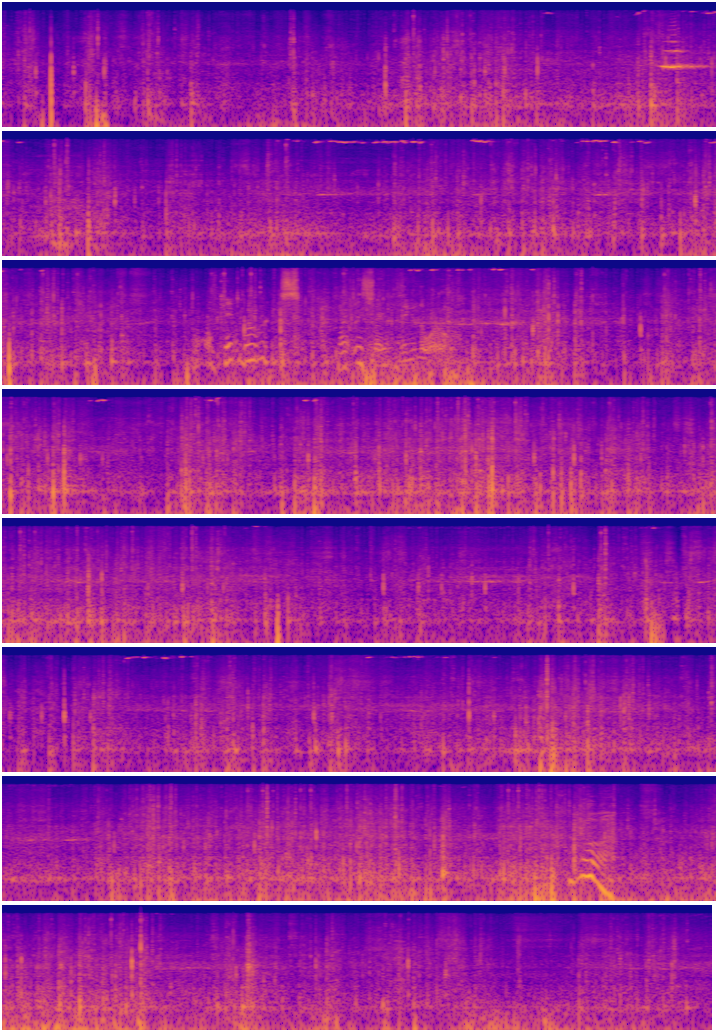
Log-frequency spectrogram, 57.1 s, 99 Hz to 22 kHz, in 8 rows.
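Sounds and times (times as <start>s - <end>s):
bike clacking and rattling: 0.0s - 57.0s
bike tyres rumbling on dirt: 0.0s - 57.0s
wind on microphone: 17.8s - 19.6s.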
